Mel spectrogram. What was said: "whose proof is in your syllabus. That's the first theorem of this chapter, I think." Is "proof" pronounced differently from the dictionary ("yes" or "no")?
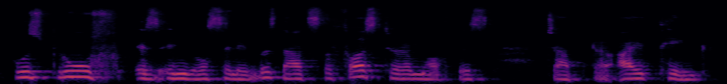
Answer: no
